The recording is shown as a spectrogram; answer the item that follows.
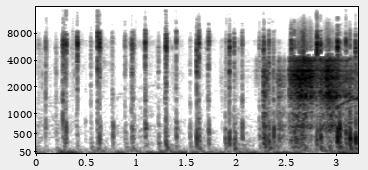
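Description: Hooves of ridden horses clip-clopping in a quick, steady rhythm of many hoofbeats. A rushing noise swells over them near the end.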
